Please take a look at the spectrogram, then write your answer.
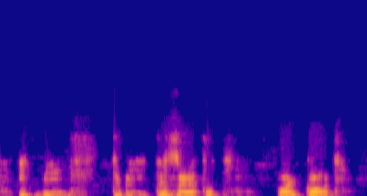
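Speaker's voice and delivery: very high, choking up, on the verge of crying. Explaining the meaning of a poem to a listener, choking up near tears. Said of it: "I'm going to cry now".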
